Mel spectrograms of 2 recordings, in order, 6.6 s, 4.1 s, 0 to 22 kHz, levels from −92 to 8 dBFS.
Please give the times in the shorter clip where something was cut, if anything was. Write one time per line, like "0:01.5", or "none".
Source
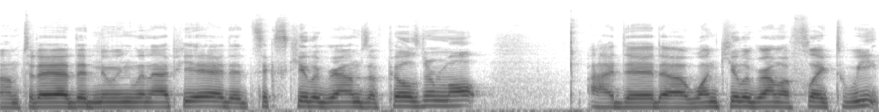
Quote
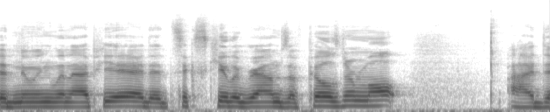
none

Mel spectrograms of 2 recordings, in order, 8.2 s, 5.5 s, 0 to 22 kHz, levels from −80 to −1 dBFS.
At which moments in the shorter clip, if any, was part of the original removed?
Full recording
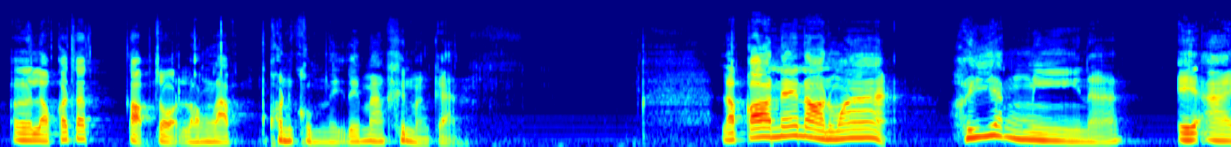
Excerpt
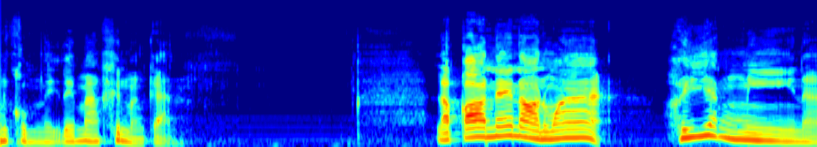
none

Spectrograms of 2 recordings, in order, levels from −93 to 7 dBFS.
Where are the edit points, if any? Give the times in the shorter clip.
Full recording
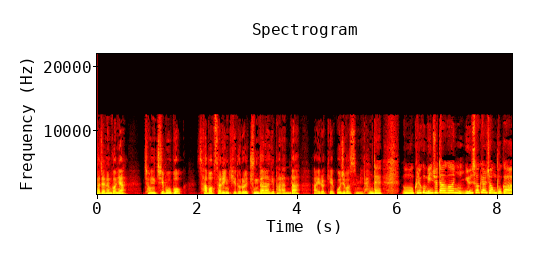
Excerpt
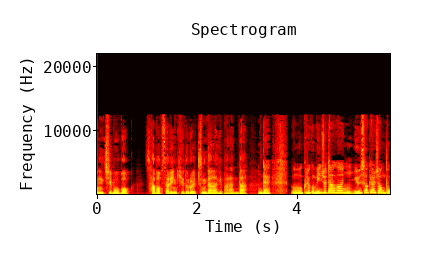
0:03.2

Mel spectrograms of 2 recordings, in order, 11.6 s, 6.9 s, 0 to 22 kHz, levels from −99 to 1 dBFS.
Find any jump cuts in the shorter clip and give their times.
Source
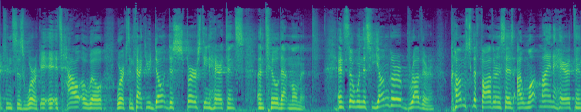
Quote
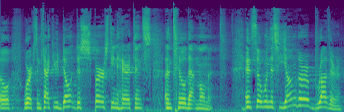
none

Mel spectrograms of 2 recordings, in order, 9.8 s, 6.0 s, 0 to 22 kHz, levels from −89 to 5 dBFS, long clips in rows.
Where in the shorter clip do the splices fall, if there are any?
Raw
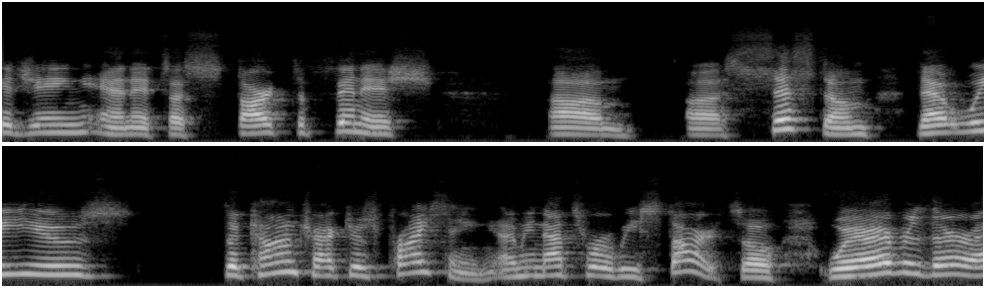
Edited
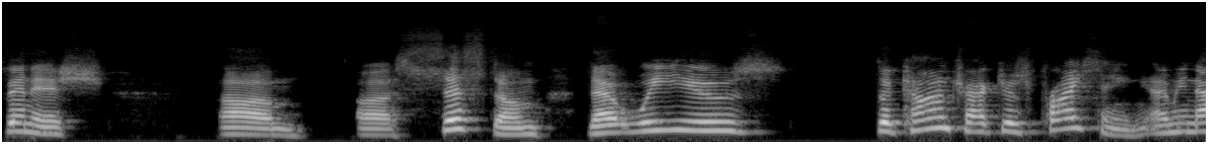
none

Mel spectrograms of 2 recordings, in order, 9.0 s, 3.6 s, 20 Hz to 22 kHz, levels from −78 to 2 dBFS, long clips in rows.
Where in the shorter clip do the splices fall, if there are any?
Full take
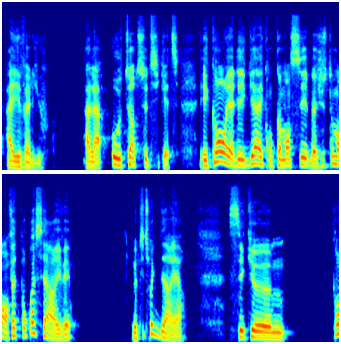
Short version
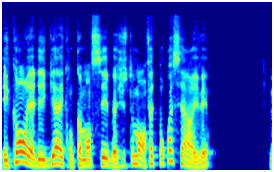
none

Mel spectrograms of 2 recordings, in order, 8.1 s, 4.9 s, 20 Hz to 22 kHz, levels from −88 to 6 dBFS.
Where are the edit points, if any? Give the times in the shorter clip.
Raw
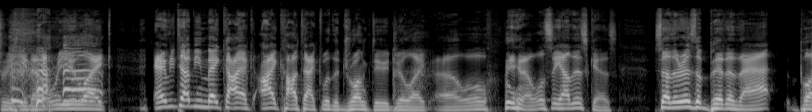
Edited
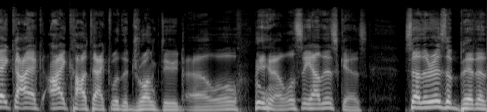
0:01.8

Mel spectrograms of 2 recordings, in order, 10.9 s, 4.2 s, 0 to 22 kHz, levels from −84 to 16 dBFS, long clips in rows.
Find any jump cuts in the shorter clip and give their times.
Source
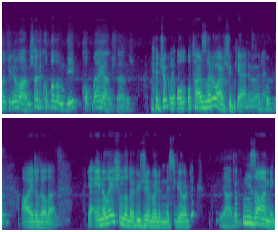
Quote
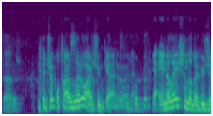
0:01.1
0:02.9

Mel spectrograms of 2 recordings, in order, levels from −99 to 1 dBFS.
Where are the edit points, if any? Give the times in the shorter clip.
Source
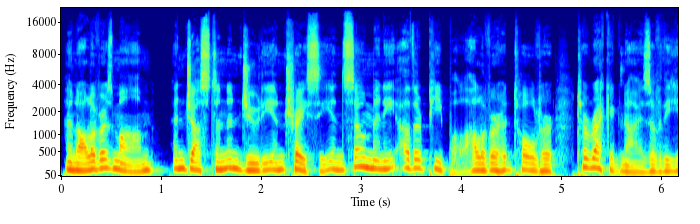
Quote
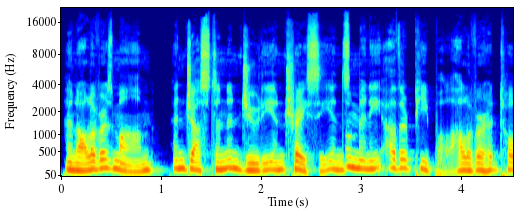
0:02.8

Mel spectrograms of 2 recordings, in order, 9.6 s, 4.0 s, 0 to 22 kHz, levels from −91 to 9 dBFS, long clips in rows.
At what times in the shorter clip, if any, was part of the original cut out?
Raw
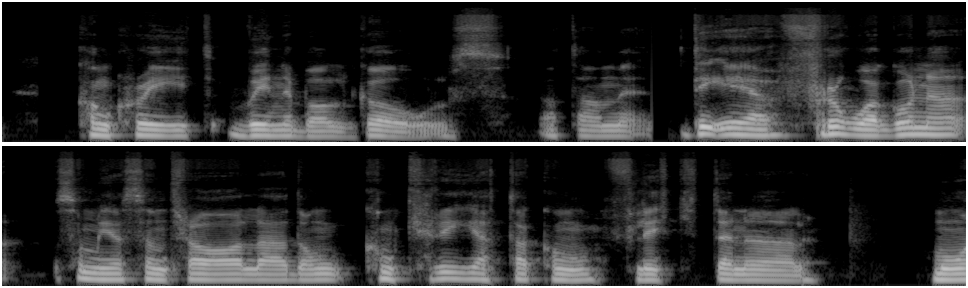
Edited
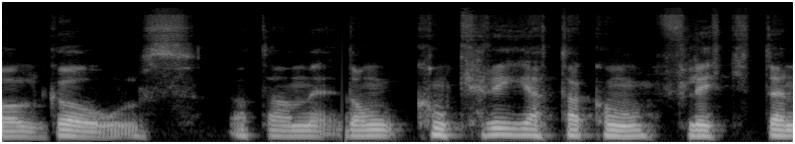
0:01.7

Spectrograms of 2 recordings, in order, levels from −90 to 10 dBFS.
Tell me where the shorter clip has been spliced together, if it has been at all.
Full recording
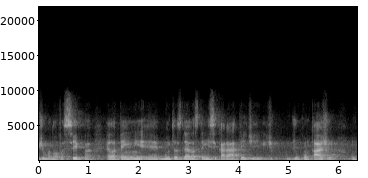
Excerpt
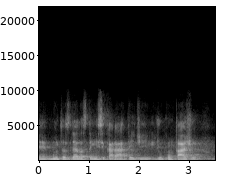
0:02.3

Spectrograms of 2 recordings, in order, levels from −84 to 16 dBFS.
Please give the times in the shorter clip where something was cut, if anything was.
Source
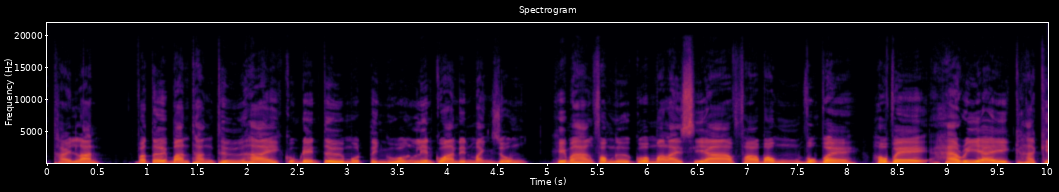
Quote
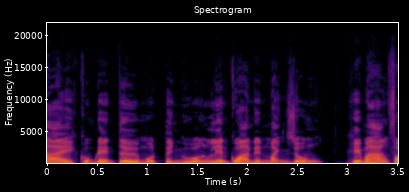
none

